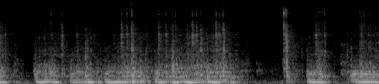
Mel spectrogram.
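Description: A sewing machine stitching the thick hem of a pair of trousers, its motor running in bursts of rapid needle clatter with brief pauses between them, close and loud.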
